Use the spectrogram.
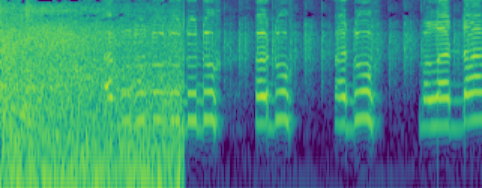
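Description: An LPG gas canister explodes in a children's cartoon: a loud, roaring blast lasts nearly two seconds and cuts off abruptly. Childlike cartoon voices then speak in short bursts over near silence.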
